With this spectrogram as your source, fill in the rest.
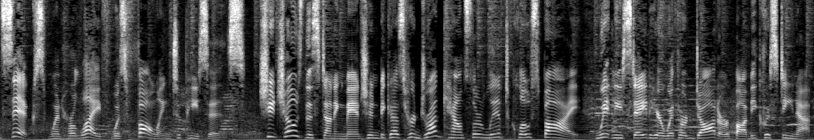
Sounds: Speech

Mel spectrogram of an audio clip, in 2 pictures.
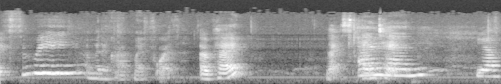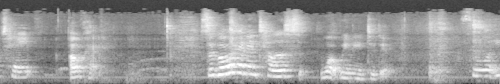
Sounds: Speech

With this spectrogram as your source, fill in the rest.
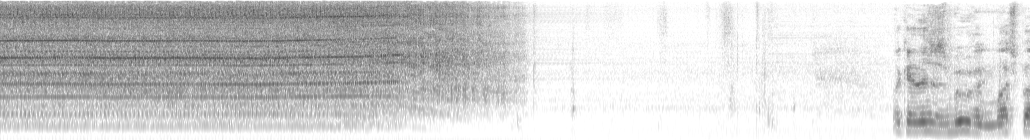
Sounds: inside a large room or hall, Speech

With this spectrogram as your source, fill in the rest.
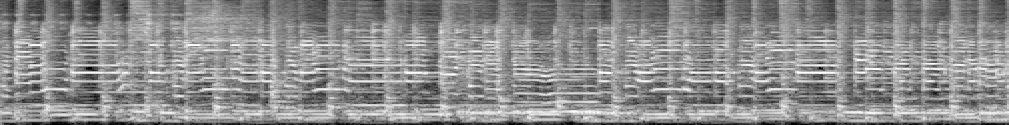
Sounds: Music

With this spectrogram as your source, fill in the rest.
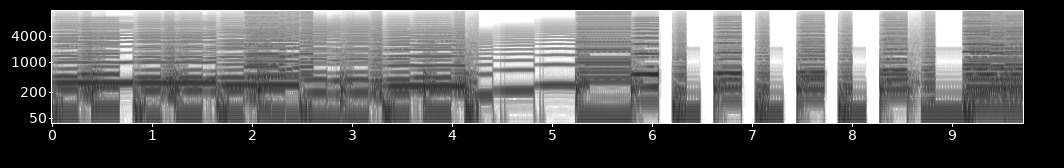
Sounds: Theme music, Music, Soundtrack music

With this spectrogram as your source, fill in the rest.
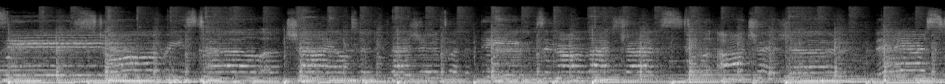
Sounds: Jingle (music), Music

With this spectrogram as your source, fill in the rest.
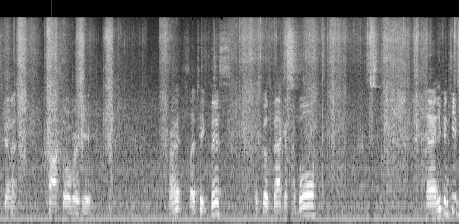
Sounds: Speech

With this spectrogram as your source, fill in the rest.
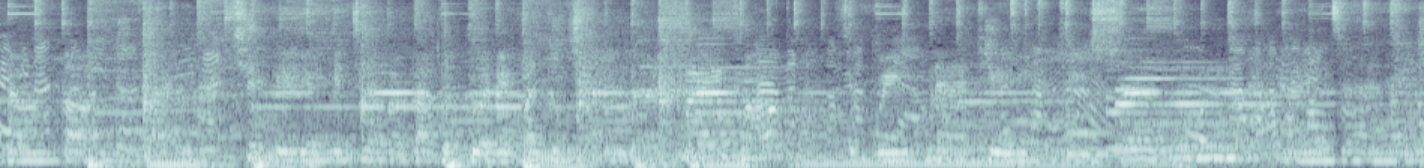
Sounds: Speech, Music

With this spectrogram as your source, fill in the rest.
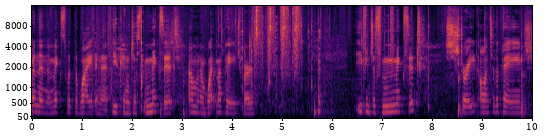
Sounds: inside a small room, Speech

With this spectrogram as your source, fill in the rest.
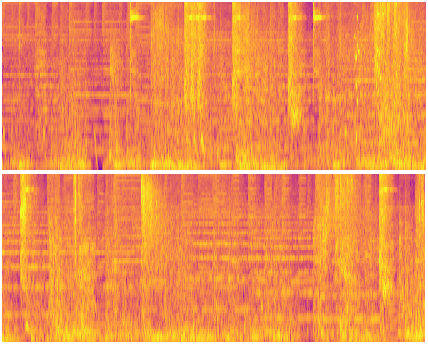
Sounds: Music

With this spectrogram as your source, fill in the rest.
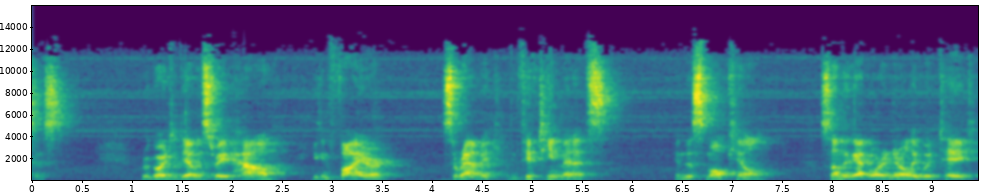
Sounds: Speech

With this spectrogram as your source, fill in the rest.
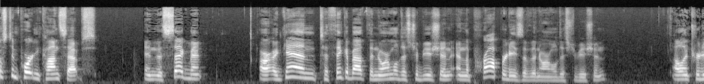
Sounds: Speech

